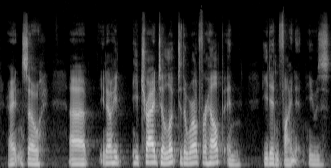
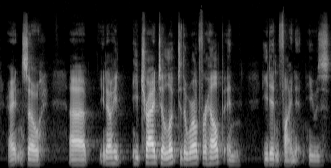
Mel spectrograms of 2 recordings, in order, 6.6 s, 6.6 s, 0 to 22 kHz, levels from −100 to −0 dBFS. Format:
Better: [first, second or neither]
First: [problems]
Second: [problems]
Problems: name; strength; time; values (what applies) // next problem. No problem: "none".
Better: first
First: none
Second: thin; somewhat; fading below 300 Hz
